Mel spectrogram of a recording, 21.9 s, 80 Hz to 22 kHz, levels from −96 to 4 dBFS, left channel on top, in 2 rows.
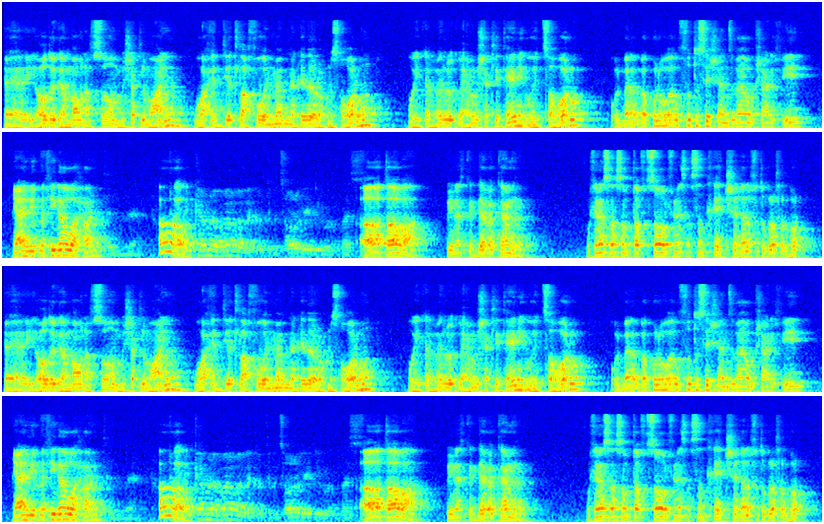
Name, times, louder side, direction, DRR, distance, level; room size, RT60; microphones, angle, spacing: voice 1, 0.0-5.0 5.4-7.7 8.1-10.7 11.1-12.2 13.0-13.4 15.7-16.5 16.9-17.9 18.7-21.5, equal, 5° left, 3 dB, 0.5 m, -24 dB
voice 2, 11.2-15.9, equal, 75° right, -3 dB, 3.2 m, -40 dB
11.0 x 5.3 x 2.6 m, 0.70 s
head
